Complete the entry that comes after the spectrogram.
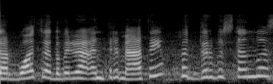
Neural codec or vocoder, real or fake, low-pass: codec, 44.1 kHz, 2.6 kbps, SNAC; fake; 10.8 kHz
